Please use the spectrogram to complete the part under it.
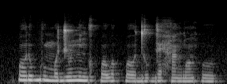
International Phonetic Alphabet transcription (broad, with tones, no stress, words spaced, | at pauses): k͡po˦ɾu˦bu˦˨ mo˧d͡ʒũ˦nĩ˦ ɡo˦˨k͡po˨˦wo˧ k͡po˨du˨ ɡɛ˧hã˧ ɡ͡bɔ̃˧k͡pu˨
